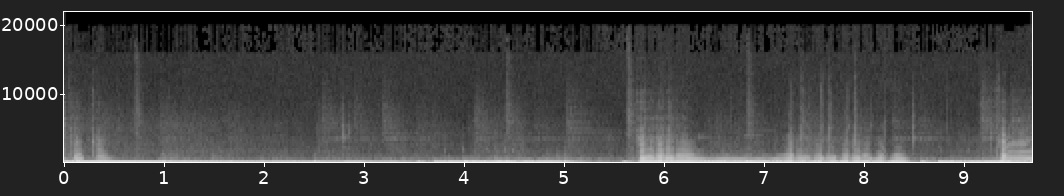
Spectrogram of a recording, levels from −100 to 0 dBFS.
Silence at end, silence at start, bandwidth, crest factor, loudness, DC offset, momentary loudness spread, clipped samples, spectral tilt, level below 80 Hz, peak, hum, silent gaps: 0 s; 0 s; 8.2 kHz; 14 dB; -22 LUFS; under 0.1%; 9 LU; under 0.1%; -9 dB/octave; -26 dBFS; -6 dBFS; none; none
